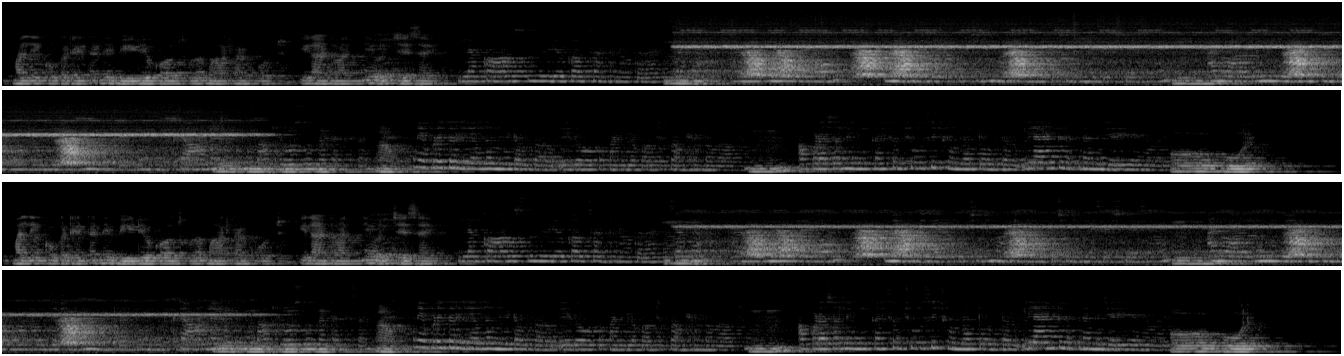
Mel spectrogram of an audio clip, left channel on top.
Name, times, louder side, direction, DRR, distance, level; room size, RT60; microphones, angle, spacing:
voice 1, 0.0-2.7 3.0-4.4 6.6-7.1 11.7-12.2 15.5-16.7 17.1-17.4 20.9-21.3 25.1-25.9, equal, 40° right, 2 dB, 7.3 m, -36 dB
voice 2, 3.6-4.0 4.6-8.4 8.8-25.1, right 1 dB, 10° right, -2 dB, 3.7 m, -41 dB
sound 1, 6.7-16.1, left 5 dB, 55° left, 3.7 m, -30 dB
29.5 x 22.5 x 7.1 m, 1.1 s
head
